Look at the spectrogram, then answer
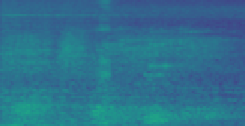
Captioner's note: growling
